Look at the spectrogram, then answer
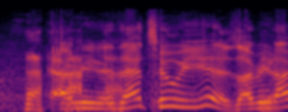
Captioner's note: laughs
